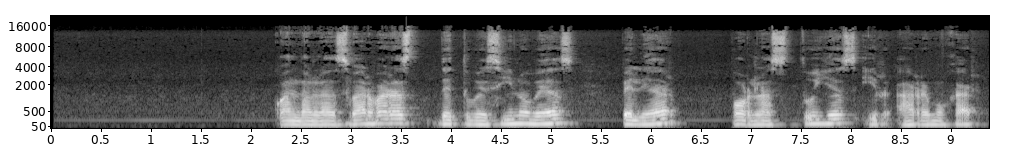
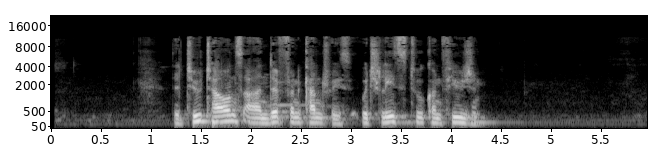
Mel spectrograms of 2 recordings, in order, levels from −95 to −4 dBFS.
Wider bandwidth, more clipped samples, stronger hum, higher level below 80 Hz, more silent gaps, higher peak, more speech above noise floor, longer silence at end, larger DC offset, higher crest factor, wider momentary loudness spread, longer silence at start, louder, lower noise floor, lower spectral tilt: first, 16 kHz vs 11.5 kHz; neither; neither; first, -50 dBFS vs -58 dBFS; neither; first, 0 dBFS vs -6 dBFS; second, 37 dB vs 42 dB; second, 0.1 s vs 1.55 s; neither; about the same, 20 dB vs 20 dB; second, 7 LU vs 12 LU; first, 2.25 s vs 1.25 s; first, -18 LUFS vs -23 LUFS; second, -54 dBFS vs -65 dBFS; about the same, -4.5 dB/octave vs -5.5 dB/octave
